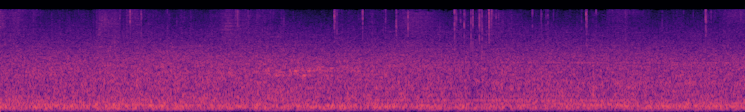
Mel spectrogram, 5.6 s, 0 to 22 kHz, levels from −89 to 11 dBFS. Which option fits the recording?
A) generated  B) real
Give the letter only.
B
